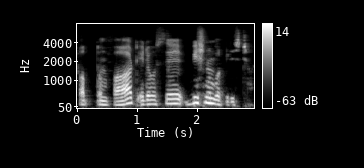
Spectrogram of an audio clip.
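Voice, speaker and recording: A man's voice: on the high side, normal speed, creaky, no echo, lo-fi sound. A man teaching a primary class over a shared screen, explaining step by step and repeating letter sounds aloud. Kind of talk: screen-share textbook lesson.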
